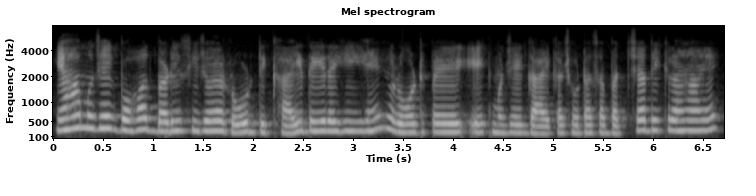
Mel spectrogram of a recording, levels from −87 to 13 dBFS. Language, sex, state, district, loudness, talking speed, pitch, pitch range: Hindi, female, Chhattisgarh, Balrampur, -22 LUFS, 225 wpm, 250 Hz, 220-270 Hz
